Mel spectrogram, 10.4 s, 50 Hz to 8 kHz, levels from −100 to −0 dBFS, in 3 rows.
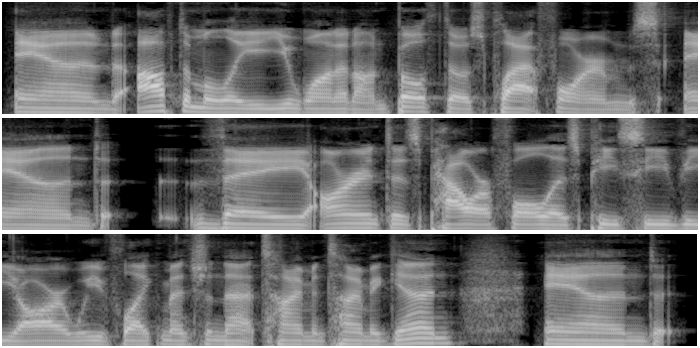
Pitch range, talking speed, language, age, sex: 100-120 Hz, 150 wpm, English, 20-39, male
